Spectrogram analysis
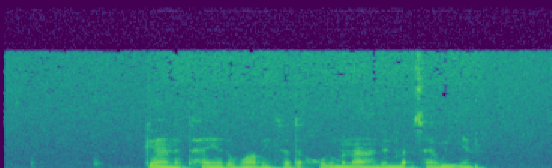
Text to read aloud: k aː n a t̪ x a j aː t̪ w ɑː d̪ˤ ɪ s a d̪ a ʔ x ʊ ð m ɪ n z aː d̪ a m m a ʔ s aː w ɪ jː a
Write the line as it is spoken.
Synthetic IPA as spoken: k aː n a t̪ ħ a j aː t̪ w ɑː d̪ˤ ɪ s a t̪ a ʔ x ʊ ð m ɪ n ʕ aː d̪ a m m a ʔ s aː w ɪ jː a

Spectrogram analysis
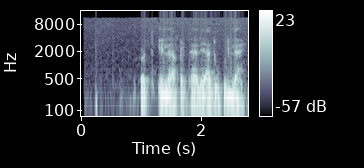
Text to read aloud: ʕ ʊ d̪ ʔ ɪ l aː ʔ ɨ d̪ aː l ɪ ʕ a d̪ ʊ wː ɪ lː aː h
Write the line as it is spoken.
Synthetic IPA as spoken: ʕ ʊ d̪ ʔ ɪ l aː q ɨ t̪ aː l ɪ ʕ a d̪ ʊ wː ɪ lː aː h

